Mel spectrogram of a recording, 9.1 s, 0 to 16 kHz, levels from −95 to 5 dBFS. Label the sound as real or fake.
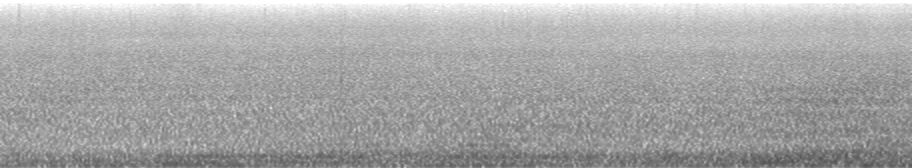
real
